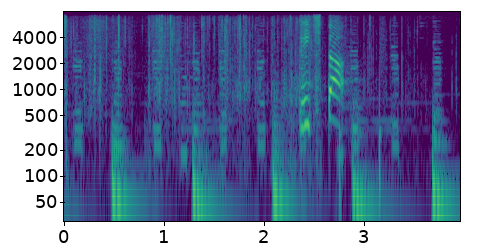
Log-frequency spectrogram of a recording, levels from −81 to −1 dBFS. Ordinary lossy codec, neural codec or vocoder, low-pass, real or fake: none; none; 7.2 kHz; real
